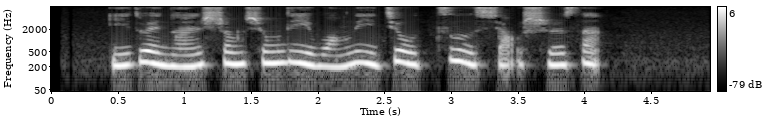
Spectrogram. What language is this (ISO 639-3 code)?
zho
